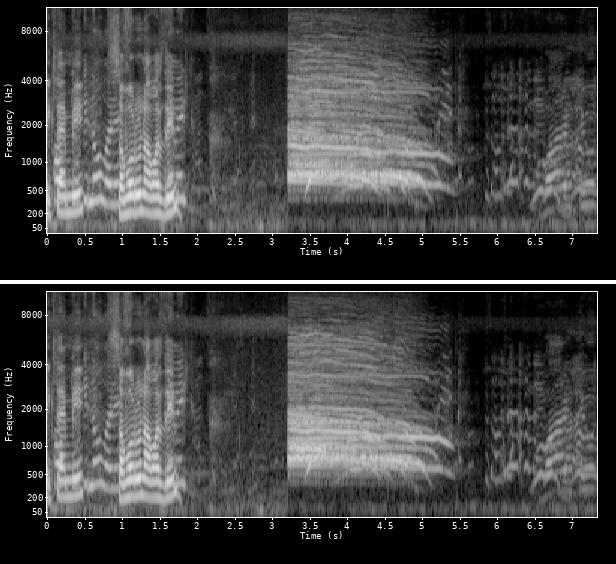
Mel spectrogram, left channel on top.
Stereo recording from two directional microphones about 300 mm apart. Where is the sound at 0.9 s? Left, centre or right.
Centre.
